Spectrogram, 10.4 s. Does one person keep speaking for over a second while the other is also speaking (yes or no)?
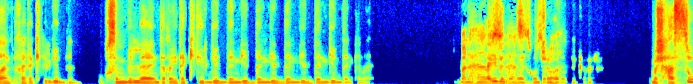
yes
